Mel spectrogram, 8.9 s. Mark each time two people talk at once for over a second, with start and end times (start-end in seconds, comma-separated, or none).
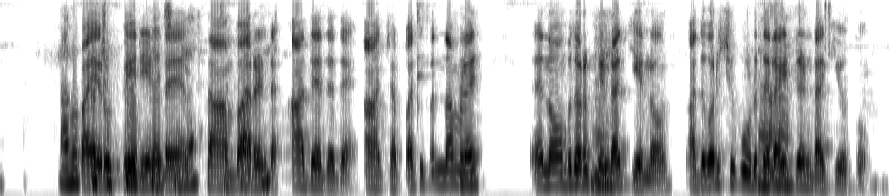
0.8-2.7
